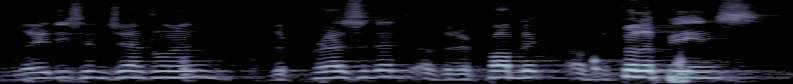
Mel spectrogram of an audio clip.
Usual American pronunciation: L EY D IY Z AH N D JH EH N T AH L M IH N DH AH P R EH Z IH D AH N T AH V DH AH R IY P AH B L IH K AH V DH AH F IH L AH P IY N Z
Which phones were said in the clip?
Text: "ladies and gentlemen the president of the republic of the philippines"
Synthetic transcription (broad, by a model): L EY D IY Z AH N JH EH N T L M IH N DH AH P R EH Z IH D AH N T AH V DH AH R IY P AH B L IH K AH V DH AH F IH L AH P IY N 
